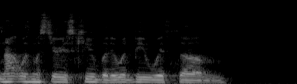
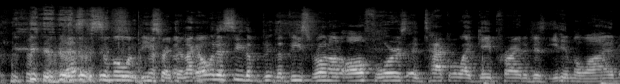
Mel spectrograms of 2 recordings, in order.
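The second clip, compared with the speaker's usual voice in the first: laughing; 5 semitones higher, 9 dB louder than usual. Real, not acted. Laughing, excited riff.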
